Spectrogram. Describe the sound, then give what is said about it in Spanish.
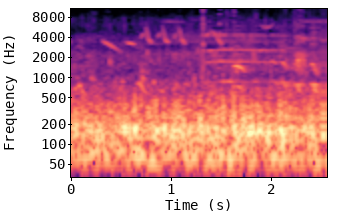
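Two horses gallop, their hooves drumming in a fast, continuous rumble, while birds chirp and whistle faintly in the background. “Al poco aparecieron en la falda del monte unas nubes de humo que enseguida se transformaron en dos caballos al galope.”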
